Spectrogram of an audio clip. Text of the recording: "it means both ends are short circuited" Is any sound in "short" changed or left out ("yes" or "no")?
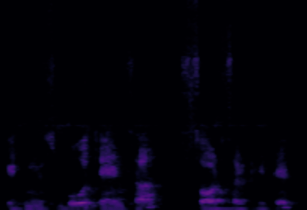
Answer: yes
